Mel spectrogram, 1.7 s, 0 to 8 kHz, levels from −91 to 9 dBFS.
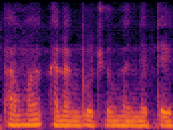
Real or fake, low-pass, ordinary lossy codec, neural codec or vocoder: fake; none; none; codec, 16 kHz, 2 kbps, FreqCodec, smaller model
